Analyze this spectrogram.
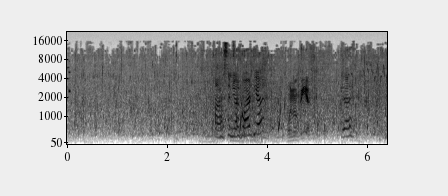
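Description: A stream trickles gently outdoors.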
